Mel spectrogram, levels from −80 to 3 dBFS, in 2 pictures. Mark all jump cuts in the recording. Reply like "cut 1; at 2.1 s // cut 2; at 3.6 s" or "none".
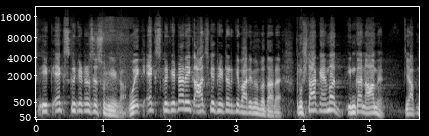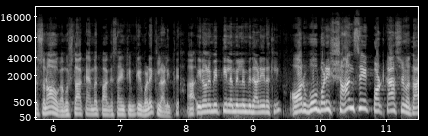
none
